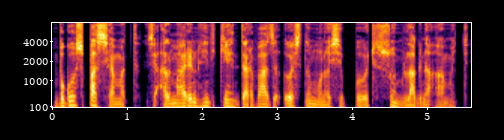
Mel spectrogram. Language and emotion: Kashmiri, sad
